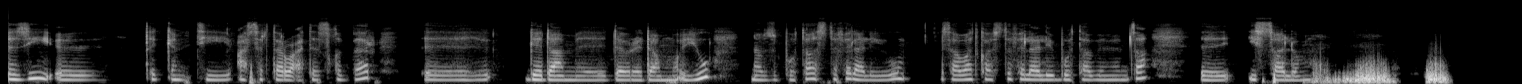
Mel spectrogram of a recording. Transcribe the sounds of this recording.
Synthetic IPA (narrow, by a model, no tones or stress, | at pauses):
ʔɨzi | t̪ʼɨkʼːɨmt̪ʰiʔasːɨɾt̪ʰɐɾba̰ʕt̪ʰɐzɨxɨbːɐɾ | ɡɐd̪amd̪ɐβɾɐd̪amːuʔɨjːunaβzibo̞t̪ʰaz̥ɨt̪ʰɐfɐlalɐjuɨsaβat̪kʰaβzɨt̪ʰɐfɐlalɐjubo̞t̪ʰabɨmɨmt͡sʼa | jɪsːalɐmːu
